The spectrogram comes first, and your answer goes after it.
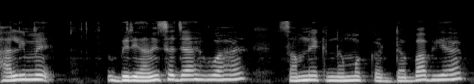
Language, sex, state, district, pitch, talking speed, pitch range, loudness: Hindi, female, Jharkhand, Palamu, 205 Hz, 165 wpm, 180-220 Hz, -14 LUFS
